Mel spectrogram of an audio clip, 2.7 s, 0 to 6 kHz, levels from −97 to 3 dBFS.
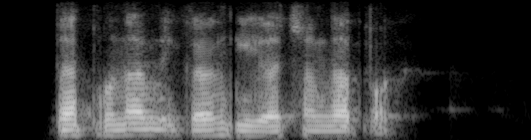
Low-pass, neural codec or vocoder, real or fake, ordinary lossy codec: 5.4 kHz; codec, 32 kHz, 1.9 kbps, SNAC; fake; Opus, 16 kbps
